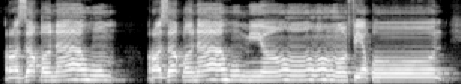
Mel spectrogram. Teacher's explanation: قاف کو جھٹکا دیں گے، ٹھیک ہے، یہ حروف قلقلہ میں سے آتا ہے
